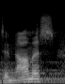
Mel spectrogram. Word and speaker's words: Dunamis: Yeah, it's pronounced dunamis, but I think Dunamis sounds better.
